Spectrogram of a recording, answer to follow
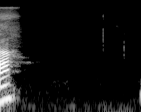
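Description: A few faint, short clicks from hands handling craft materials: cut paper squares and a polystyrene foam disc on a wooden floor.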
